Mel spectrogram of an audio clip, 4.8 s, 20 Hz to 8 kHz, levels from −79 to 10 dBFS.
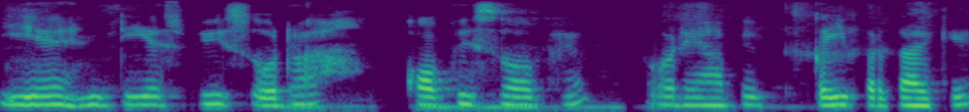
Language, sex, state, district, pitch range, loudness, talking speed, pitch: Hindi, female, Bihar, Muzaffarpur, 205-220 Hz, -17 LUFS, 150 wpm, 215 Hz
